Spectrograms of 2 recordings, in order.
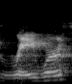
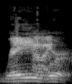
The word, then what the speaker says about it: Raworth: It's Raworth, so Ray Drop of Golden Sun Worth. Raworth.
